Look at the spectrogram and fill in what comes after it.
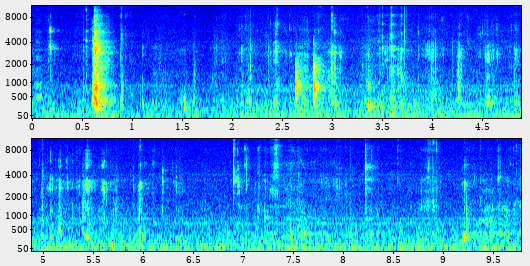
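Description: Close-miked chewing and mouth sounds of a person eating grilled food, with a couple of sharp clicks near the start and many small irregular clicks after.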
